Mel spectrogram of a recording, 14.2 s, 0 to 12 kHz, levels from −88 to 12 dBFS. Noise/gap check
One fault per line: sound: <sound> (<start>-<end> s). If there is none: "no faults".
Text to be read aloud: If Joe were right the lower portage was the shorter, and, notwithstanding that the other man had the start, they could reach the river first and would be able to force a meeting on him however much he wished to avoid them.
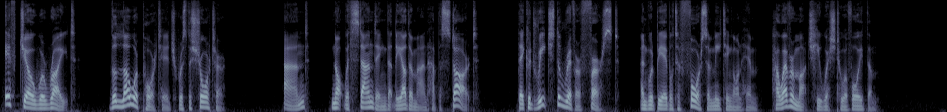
no faults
